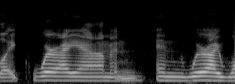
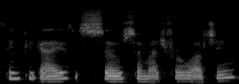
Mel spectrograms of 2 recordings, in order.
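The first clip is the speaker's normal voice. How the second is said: whispering; 6 semitones higher, 10 dB quieter than usual. Real, not acted. Whispered goodbye at bedtime.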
